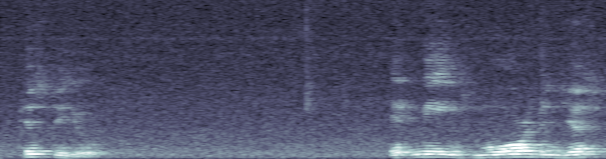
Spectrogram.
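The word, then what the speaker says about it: πιστεύω: I did a little extra work here, not much, but so the Greek word for believe in the New Testament is pronounced pistiu.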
